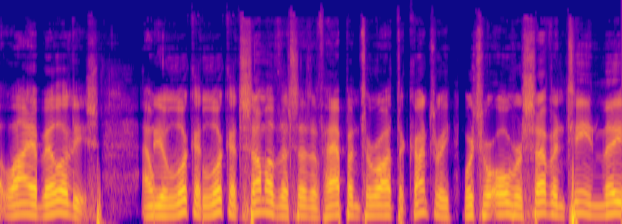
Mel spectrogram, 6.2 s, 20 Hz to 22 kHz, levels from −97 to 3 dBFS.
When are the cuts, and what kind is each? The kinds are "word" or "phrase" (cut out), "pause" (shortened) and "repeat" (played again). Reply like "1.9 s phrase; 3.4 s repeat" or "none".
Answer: 1.5 s word; 2.0 s repeat; 2.9 s word; 4.6 s pause

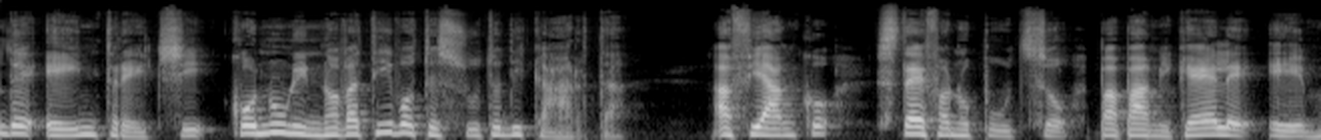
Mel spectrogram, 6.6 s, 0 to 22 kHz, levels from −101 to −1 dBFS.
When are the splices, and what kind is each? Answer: 5.4 s pause

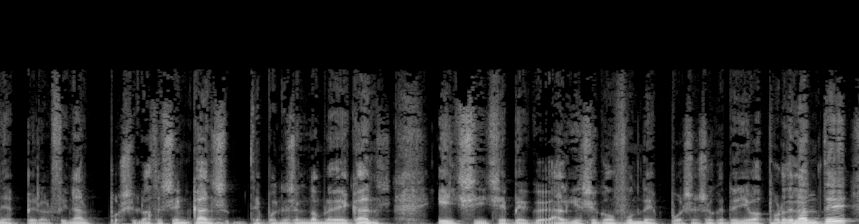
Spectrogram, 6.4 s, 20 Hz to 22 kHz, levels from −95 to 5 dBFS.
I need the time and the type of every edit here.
none

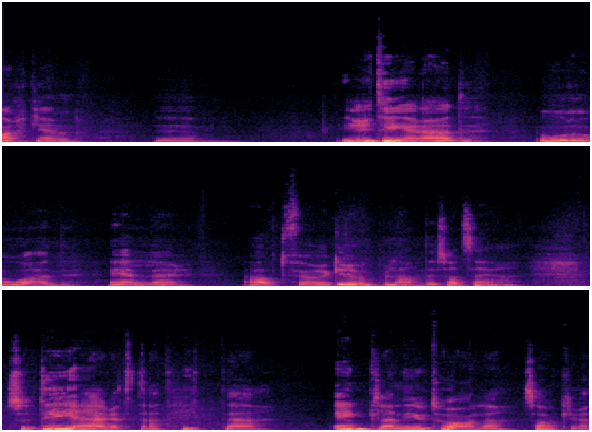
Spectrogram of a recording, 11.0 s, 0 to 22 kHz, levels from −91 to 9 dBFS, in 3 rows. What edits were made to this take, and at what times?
8.2 s word

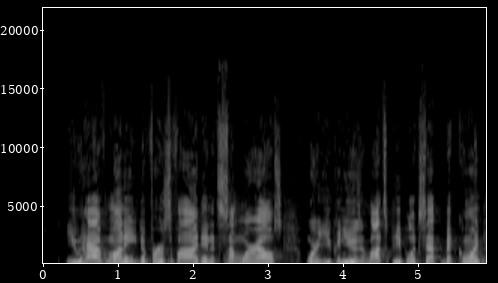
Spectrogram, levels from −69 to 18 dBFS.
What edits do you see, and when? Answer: none

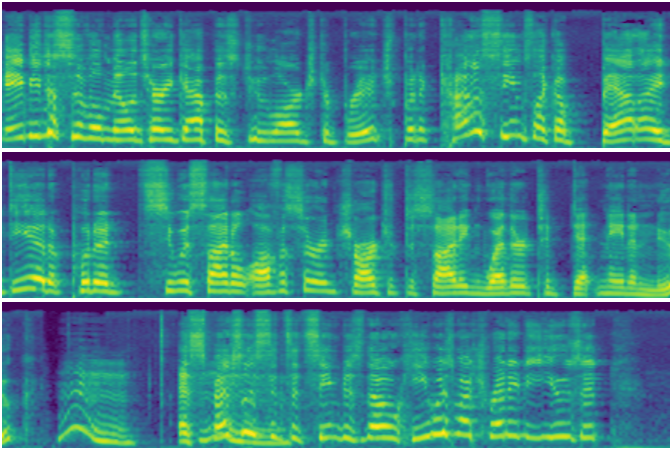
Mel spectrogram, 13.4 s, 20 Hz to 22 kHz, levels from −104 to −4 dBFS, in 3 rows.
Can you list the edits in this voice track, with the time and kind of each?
11.9 s word

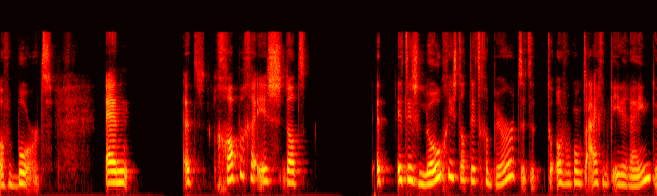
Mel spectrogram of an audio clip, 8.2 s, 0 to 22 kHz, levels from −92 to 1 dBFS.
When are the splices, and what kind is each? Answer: none

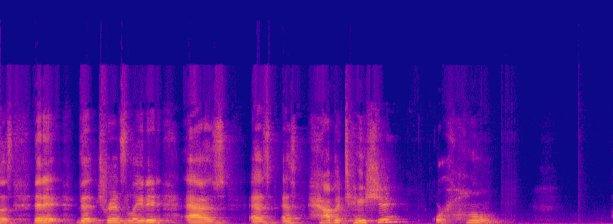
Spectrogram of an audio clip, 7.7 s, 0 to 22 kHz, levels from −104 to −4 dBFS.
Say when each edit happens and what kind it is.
1.2 s phrase

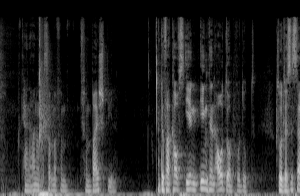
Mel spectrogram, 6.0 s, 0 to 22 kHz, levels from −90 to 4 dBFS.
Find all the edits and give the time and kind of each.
none

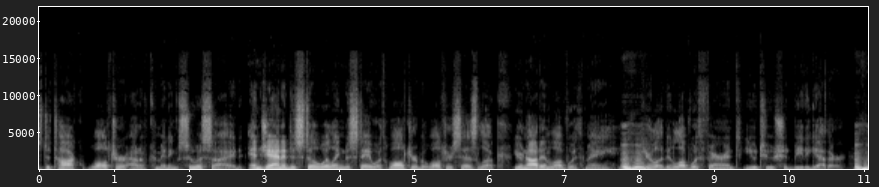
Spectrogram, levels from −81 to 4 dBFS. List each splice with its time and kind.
2.7 s pause; 6.3 s pause

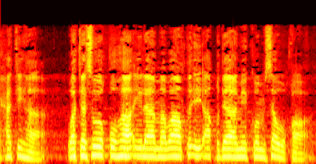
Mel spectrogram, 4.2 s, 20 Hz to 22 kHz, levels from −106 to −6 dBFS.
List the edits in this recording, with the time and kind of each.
none

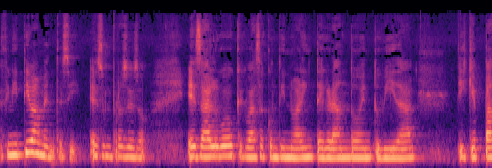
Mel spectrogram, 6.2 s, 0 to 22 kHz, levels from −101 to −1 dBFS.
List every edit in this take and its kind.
none

